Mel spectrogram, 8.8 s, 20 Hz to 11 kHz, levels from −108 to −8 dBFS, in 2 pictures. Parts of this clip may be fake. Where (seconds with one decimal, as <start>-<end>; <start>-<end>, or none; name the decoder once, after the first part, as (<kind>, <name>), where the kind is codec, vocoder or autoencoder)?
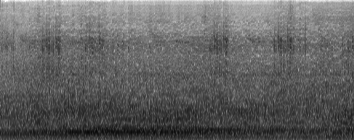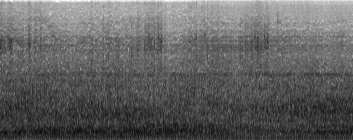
none

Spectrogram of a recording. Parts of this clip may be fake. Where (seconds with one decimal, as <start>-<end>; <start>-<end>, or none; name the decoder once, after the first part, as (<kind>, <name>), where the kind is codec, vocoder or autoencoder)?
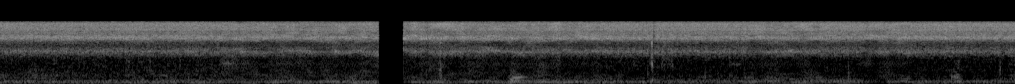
2.2-6.0 (codec, DAC); 7.5-8.2; 8.6-9.1

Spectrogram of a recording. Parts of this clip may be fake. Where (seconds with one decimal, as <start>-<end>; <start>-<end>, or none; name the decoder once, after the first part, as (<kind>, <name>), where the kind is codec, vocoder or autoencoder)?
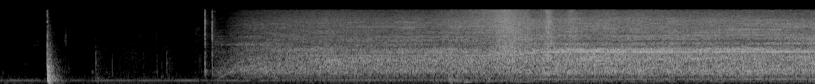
2.0-3.3 (vocoder, BigVGAN v2); 4.3-5.4

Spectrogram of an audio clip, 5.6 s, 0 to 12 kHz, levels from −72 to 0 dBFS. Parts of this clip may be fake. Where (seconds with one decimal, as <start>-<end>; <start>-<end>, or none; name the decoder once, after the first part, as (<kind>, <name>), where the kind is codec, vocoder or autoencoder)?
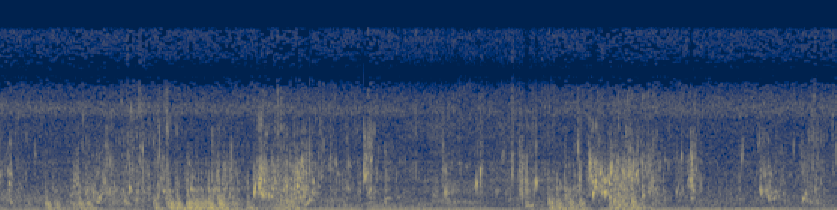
2.7-3.7 (codec, SNAC)

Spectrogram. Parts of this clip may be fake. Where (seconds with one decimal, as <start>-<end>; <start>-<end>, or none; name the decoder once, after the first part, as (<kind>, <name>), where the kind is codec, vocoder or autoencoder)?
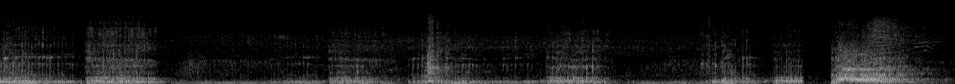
5.7-7.5 (vocoder, BigVGAN v2)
